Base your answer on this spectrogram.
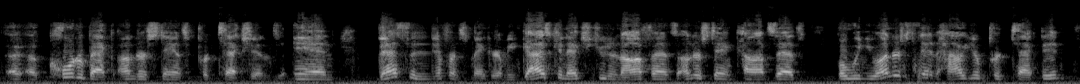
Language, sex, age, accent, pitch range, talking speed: English, male, 30-49, American, 115-140 Hz, 140 wpm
